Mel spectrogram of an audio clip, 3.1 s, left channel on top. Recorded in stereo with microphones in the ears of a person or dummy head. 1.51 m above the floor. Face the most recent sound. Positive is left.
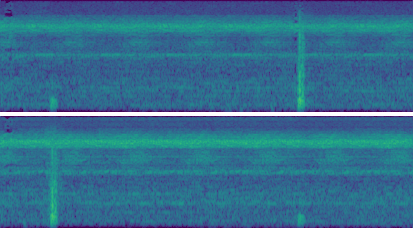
turn(degrees=-35)  # may be behind; listen again after turning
